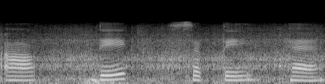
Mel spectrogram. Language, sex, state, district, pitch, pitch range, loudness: Hindi, female, Chandigarh, Chandigarh, 195 Hz, 190-205 Hz, -16 LUFS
